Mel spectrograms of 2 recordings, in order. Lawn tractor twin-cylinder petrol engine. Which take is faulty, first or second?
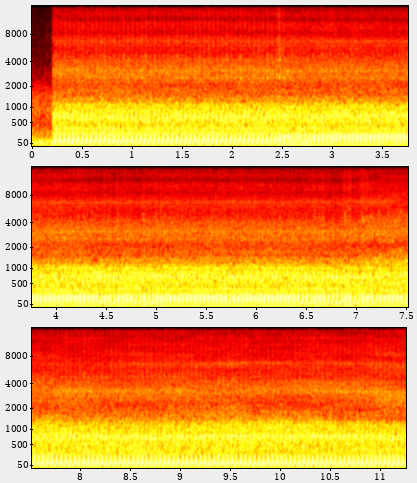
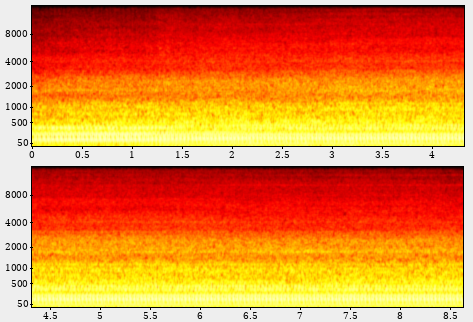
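first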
